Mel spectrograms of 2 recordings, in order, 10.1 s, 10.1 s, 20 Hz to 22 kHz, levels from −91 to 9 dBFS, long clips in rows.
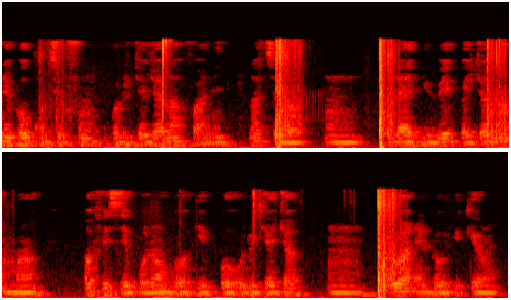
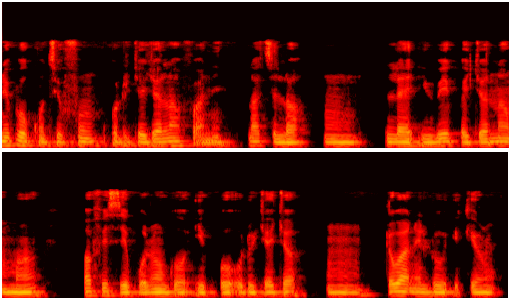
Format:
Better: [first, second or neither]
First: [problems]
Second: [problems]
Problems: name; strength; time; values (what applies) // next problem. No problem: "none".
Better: second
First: background sound (Coin (dropping)); 2 dB above the speech // room echo; dies away in 0.2 s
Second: none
